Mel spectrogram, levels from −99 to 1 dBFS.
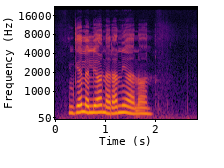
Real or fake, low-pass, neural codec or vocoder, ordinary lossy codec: real; 19.8 kHz; none; none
